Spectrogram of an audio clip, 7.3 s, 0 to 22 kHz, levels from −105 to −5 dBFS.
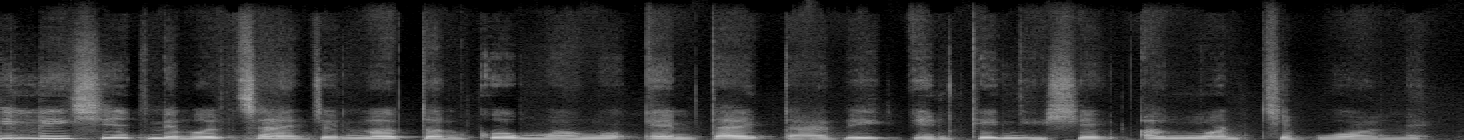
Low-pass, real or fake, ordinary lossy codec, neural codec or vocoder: none; fake; none; codec, 44.1 kHz, 2.6 kbps, DAC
